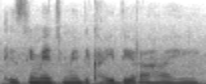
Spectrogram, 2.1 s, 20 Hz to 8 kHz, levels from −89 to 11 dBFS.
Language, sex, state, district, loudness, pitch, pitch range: Hindi, female, Bihar, Kishanganj, -16 LUFS, 200 Hz, 200-215 Hz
